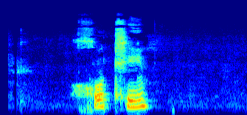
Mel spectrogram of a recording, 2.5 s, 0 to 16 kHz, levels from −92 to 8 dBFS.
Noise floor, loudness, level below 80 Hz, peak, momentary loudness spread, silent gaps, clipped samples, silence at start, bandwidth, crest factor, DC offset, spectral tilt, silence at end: -64 dBFS; -23 LUFS; -70 dBFS; -8 dBFS; 17 LU; none; under 0.1%; 0.75 s; 9.6 kHz; 20 dB; under 0.1%; -6 dB/octave; 1 s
